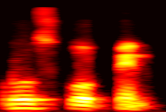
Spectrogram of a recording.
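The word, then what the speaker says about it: προσκοπήν: இதை எப்படி ப்ரொனவுன்ஸ் பண்ணா புரோஸ்கோபென் பேன். அந்த ஏட்டா, அதனாலதான் இ மேல டேஷ் போட்டுருந்தா இழுத்து சொல்லணும், லாங் வவல்னு சொல்லுவோம்.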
